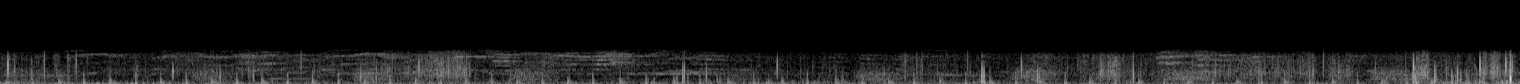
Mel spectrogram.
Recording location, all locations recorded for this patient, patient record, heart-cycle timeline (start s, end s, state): mitral valve (MV)
aortic valve (AV)+pulmonary valve (PV)+tricuspid valve (TV)+mitral valve (MV)
#Age: Child
#Sex: Female
#Height: 96.0 cm
#Weight: 15.8 kg
#Pregnancy status: False
#Murmur: Absent
#Murmur locations: nan
#Most audible location: nan
#Systolic murmur timing: nan
#Systolic murmur shape: nan
#Systolic murmur grading: nan
#Systolic murmur pitch: nan
#Systolic murmur quality: nan
#Diastolic murmur timing: nan
#Diastolic murmur shape: nan
#Diastolic murmur grading: nan
#Diastolic murmur pitch: nan
#Diastolic murmur quality: nan
#Outcome: Normal
#Campaign: 2015 screening campaign
0.00	4.62	unannotated
4.62	4.74	S1
4.74	4.88	systole
4.88	4.98	S2
4.98	5.14	diastole
5.14	5.26	S1
5.26	5.38	systole
5.38	5.48	S2
5.48	5.64	diastole
5.64	5.76	S1
5.76	5.92	systole
5.92	6.00	S2
6.00	6.16	diastole
6.16	6.28	S1
6.28	6.42	systole
6.42	6.56	S2
6.56	6.72	diastole
6.72	6.88	S1
6.88	6.98	systole
6.98	7.10	S2
7.10	7.24	diastole
7.24	7.36	S1
7.36	7.52	systole
7.52	7.62	S2
7.62	7.80	diastole
7.80	7.90	S1
7.90	8.02	systole
8.02	8.16	S2
8.16	8.36	diastole
8.36	8.48	S1
8.48	8.60	systole
8.60	8.70	S2
8.70	8.86	diastole
8.86	8.98	S1
8.98	9.10	systole
9.10	9.22	S2
9.22	9.40	diastole
9.40	9.48	S1
9.48	9.54	systole
9.54	15.20	unannotated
